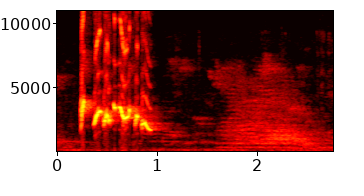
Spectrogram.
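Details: Red-whiskered bulbul morning training song: a fast warbling phrase of bright, slurred whistles, followed by a soft, broad rushing noise like a passing breeze or rustle.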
